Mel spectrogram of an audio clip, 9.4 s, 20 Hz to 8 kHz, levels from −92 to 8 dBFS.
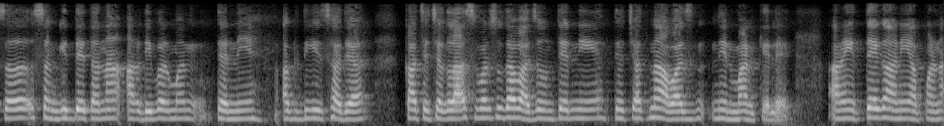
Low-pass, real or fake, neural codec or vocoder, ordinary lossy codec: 7.2 kHz; fake; codec, 16 kHz in and 24 kHz out, 1 kbps, XY-Tokenizer; none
